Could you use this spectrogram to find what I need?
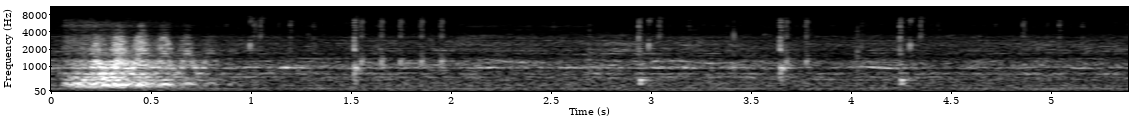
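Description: Soft interface clicks and blips sound as items are moved and selected.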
